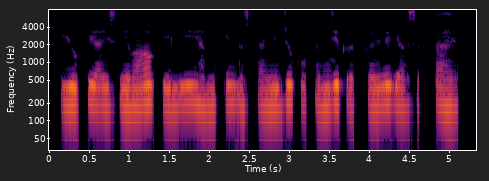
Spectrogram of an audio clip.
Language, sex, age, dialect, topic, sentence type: Hindi, female, 18-24, Marwari Dhudhari, banking, question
